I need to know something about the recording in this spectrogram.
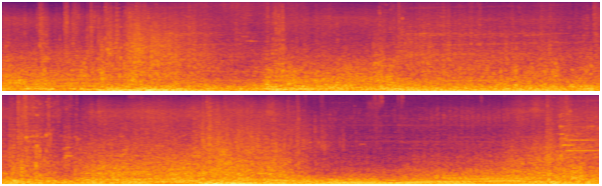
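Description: A vehicle engine rumbles steadily as it drives over rough ground.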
